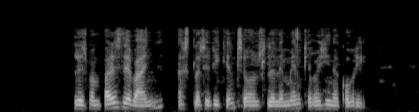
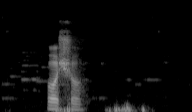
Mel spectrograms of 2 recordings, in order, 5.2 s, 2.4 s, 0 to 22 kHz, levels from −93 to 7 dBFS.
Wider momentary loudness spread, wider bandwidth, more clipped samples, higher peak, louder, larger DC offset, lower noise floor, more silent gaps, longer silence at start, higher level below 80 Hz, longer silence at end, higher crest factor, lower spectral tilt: second, 11 LU vs 23 LU; second, 8.2 kHz vs 10.5 kHz; neither; first, -12 dBFS vs -16 dBFS; first, -30 LUFS vs -36 LUFS; neither; first, under -90 dBFS vs -77 dBFS; neither; first, 0.95 s vs 0.4 s; second, -76 dBFS vs -54 dBFS; about the same, 0.7 s vs 0.6 s; second, 18 dB vs 24 dB; about the same, -4 dB/octave vs -5 dB/octave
